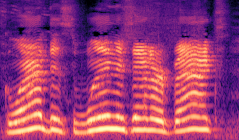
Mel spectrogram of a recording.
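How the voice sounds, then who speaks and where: A woman's voice: high-pitched, takes it slowly, a bit bright, full character voice. A woman voicing a small, impulsive young female puppy from a storybook, exclaiming eagerly. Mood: playful.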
